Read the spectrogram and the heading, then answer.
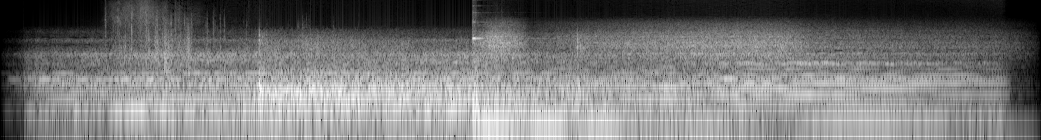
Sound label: horror photo; Stray Souls Dollhouse Story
